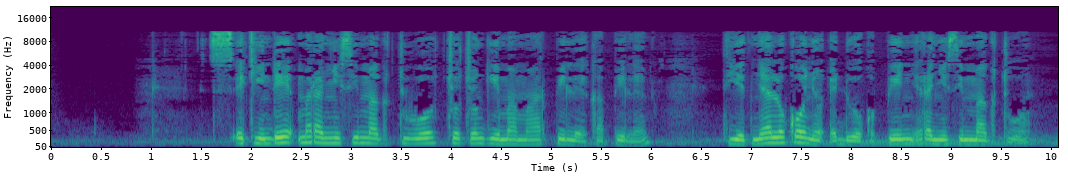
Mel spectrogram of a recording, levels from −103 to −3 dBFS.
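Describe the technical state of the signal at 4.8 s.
At 4.8 s the speech sits inside heavy damage running the whole clip, likely Vorbis compression at a low bitrate around 30 kbps: nothing above 10.6 kHz, with grainy, hissy treble.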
